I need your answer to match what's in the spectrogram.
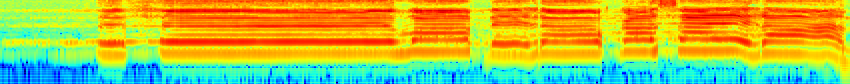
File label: AFRA GIRL, ETHNIC; AMG; Global Trance Mission VOL-2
